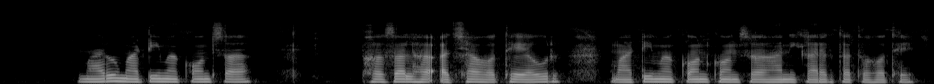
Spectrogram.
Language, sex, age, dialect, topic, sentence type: Chhattisgarhi, male, 46-50, Northern/Bhandar, agriculture, question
